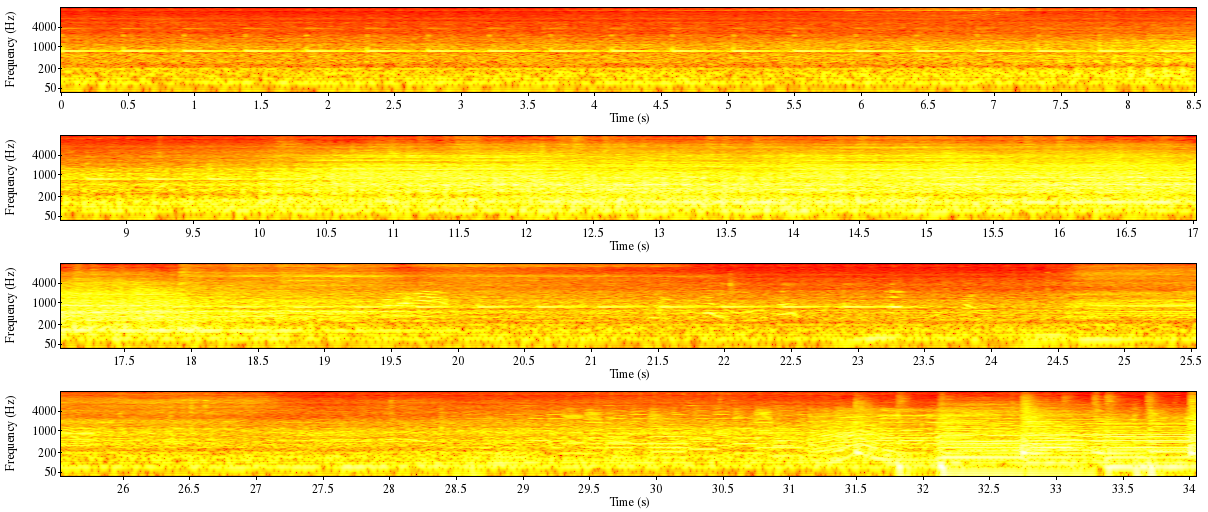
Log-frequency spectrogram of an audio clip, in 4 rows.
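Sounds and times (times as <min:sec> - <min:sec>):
train passing: 0:00.0 - 0:34.0
level crossing bell dinging: 0:17.9 - 0:23.6.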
